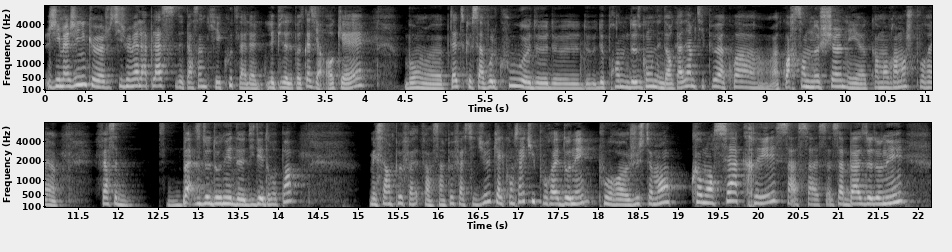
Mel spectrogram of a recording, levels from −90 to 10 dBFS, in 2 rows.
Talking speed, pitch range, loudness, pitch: 240 wpm, 175-225 Hz, -21 LUFS, 200 Hz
